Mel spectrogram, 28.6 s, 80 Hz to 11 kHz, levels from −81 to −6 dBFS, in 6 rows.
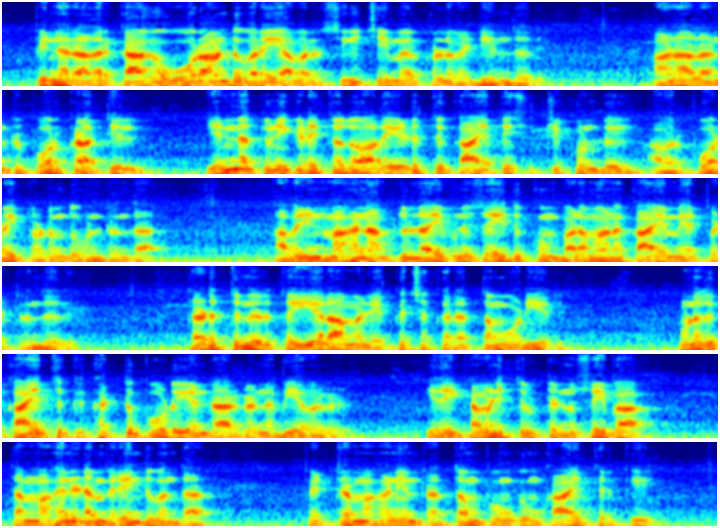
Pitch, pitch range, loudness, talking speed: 105 Hz, 95-115 Hz, -20 LUFS, 115 wpm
